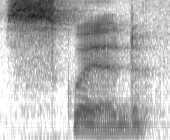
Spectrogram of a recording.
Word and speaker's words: squid: If that's the case for you, just try to hold your s sound longer with no voice. Not s, but s squid.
